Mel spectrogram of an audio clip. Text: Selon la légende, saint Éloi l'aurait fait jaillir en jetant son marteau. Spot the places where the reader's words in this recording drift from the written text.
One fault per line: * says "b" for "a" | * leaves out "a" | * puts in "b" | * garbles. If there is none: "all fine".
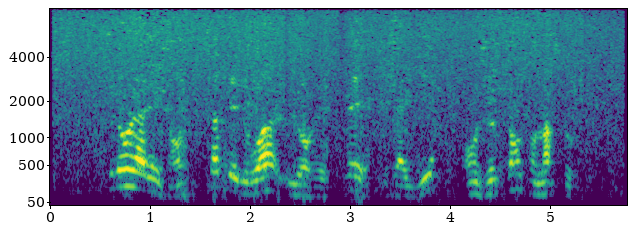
all fine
